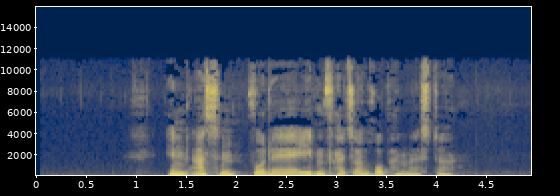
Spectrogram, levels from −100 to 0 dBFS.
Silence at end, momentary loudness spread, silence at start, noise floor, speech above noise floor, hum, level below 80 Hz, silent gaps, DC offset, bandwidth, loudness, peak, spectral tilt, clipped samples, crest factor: 0.8 s; 7 LU; 1.3 s; -64 dBFS; 47 dB; none; -56 dBFS; none; under 0.1%; 11.5 kHz; -18 LUFS; -4 dBFS; -5 dB/octave; under 0.1%; 16 dB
